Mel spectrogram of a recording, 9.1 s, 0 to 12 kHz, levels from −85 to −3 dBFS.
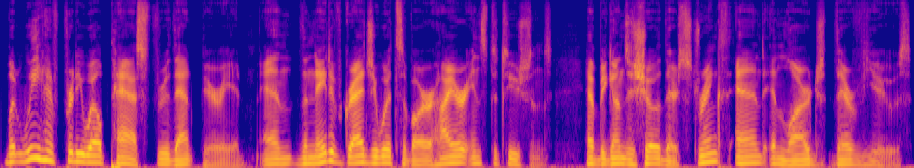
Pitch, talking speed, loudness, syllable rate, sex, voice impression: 110 Hz, 175 wpm, -18 LUFS, 4.8 syllables/s, male, masculine, adult-like, slightly thick, cool, slightly wild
